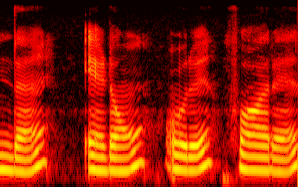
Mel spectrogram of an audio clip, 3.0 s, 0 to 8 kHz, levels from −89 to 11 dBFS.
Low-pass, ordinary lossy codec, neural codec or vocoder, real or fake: 7.2 kHz; none; none; real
